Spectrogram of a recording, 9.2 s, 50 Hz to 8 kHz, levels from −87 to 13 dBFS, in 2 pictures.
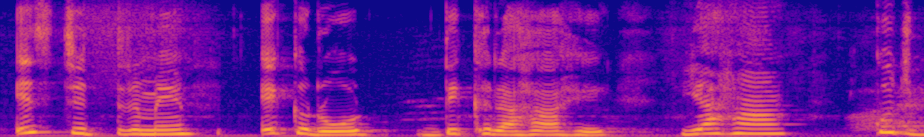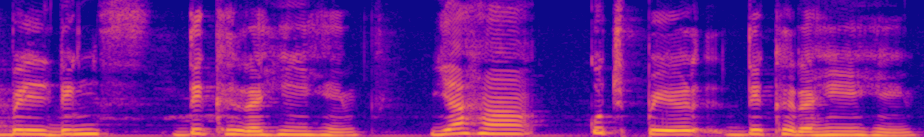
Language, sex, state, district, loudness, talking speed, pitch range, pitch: Hindi, female, Madhya Pradesh, Bhopal, -14 LUFS, 130 wpm, 200-270 Hz, 235 Hz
